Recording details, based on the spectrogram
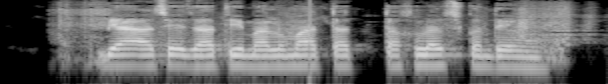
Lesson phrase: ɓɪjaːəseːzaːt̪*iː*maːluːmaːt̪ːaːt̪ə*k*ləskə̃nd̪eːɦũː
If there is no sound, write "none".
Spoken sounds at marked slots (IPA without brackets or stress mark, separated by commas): iː, x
